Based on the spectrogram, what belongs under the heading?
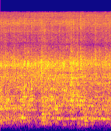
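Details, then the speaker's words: Model railway locomotive with a cracked base plate glued back unevenly, doing a full circuit of the track. Constant high-pitched motor whirr, no catches, stutters or grinding; goes around really well: normal running. "i like the noise it goes around really well"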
